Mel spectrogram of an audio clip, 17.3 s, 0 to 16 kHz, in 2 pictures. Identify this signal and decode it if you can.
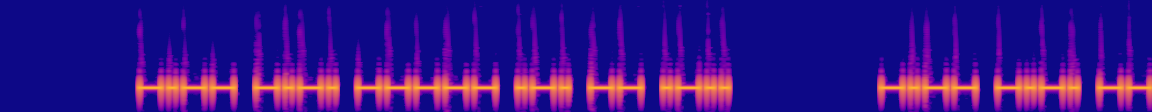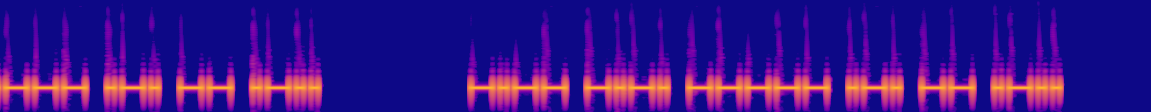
Morse code, heard as a keyed tone, about 22 wpm, 700 Hz. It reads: YC0RML YC0RML YC0RML
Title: DXCC-100 Call Signs - 6 Characters - Repeated 3x - 22wpm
